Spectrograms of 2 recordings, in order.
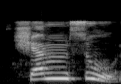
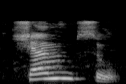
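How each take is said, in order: First: "Syamsu" loud and high, sh then s clearly apart; model word. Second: "Syamsu" high, sh and s kept distinct; model word. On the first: Teacher models Syamsu for pupils, sh versus s. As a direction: say "Syamsu" with a full sh and a crisp s. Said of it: "di sini ada contoh". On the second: Teacher repeats Syamsu for pupils, sh versus s. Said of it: "udah berbeda nih antara syam sama su". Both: Shown as a demonstration.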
